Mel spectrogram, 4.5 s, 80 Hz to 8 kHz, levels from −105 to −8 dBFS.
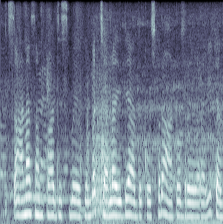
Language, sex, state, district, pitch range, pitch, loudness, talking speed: Kannada, female, Karnataka, Dharwad, 185-210 Hz, 195 Hz, -16 LUFS, 135 wpm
